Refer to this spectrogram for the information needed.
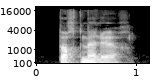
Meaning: jinx, bad-luck charm
- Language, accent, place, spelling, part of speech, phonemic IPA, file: French, France, Lyon, porte-malheur, noun, /pɔʁ.t(ə).ma.lœʁ/, LL-Q150 (fra)-porte-malheur.wav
